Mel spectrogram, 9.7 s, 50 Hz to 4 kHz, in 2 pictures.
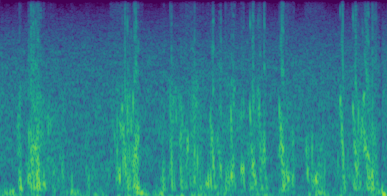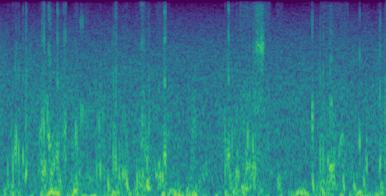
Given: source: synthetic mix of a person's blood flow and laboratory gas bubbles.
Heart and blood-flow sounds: Doppler ultrasound of blood flow; precordium
0.18-0.82 s: bubbles
0.88-0.94 s: bubbles
1.06-1.15 s: bubbles
1.38-1.79 s: bubbles
2.01-3.38 s: bubbles
3.46-3.69 s: bubbles
3.79-4.08 s: bubbles
4.20-4.75 s: bubbles
4.89-5.69 s: bubbles
5.74-6.48 s: bubbles
6.50-6.97 s: bubbles
7.62-8.22 s: bubbles
8.29-8.38 s: bubbles
8.70-9.46 s: bubbles
9.56-9.67 s: bubbles
From the record:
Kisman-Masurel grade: 343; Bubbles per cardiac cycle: rolling drumbeat, 9 or more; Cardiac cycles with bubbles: 100%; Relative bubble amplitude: loud (0.450 to 0.775); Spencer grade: 3 (all of the cardiac periods contain showers or single bubble signals, but not dominating or overriding the cardiac motion signals); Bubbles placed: anywhere in the cardiac cycle

